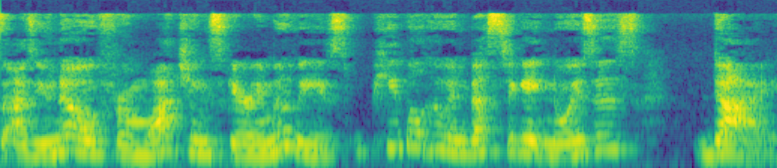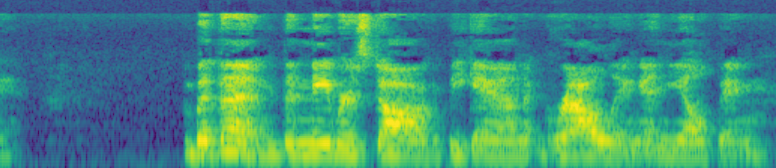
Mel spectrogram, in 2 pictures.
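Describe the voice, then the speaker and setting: A woman reads a humorous story aloud as a storyteller, in a deliberate, dramatic way with suspenseful pauses. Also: medium pitch. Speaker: bookseller storyteller reading aloud. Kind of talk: animated bedtime story reading of a humorous book. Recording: roomy, echoey, distant from the mic.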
